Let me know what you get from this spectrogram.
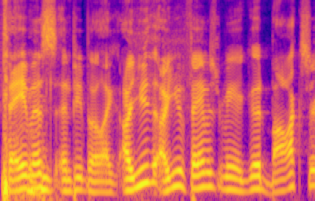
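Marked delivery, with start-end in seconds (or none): none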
